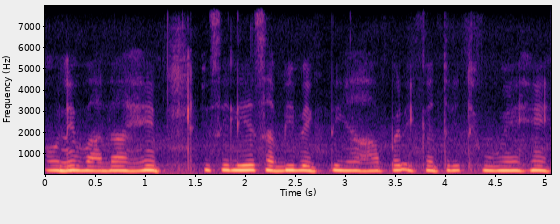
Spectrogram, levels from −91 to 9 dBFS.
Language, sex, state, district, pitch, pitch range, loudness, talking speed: Hindi, female, Chhattisgarh, Bilaspur, 215 Hz, 205-225 Hz, -13 LUFS, 130 wpm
